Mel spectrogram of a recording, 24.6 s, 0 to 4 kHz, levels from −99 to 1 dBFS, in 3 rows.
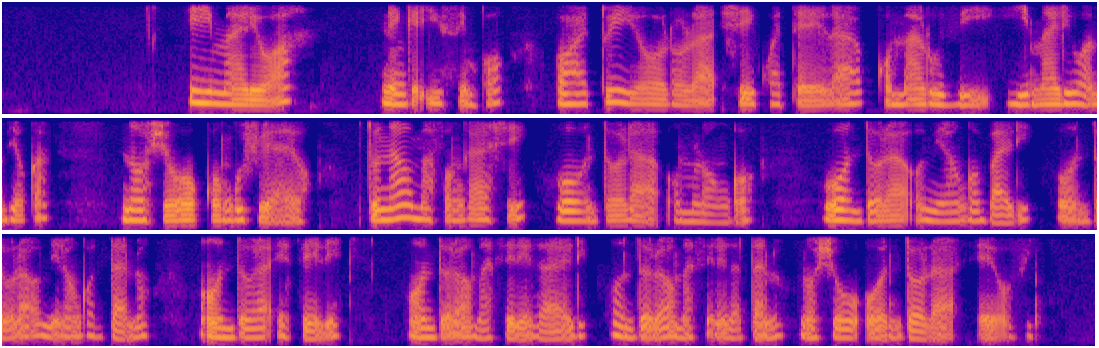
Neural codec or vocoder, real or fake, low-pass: none; real; 3.6 kHz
